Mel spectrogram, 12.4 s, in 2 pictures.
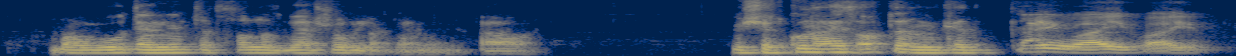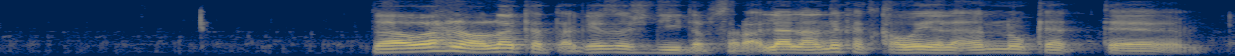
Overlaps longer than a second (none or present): none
